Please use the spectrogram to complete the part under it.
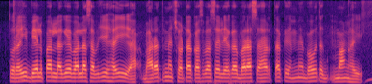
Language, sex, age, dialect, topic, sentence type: Magahi, male, 36-40, Southern, agriculture, statement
